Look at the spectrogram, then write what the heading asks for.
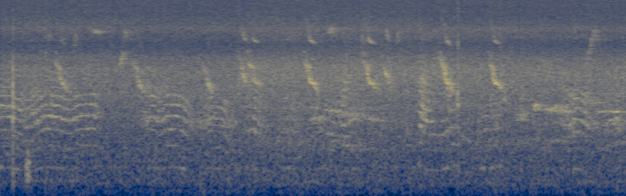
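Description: Birds calling in the background: many short, falling chirps repeated every fraction of a second, over lower wavering calls.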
